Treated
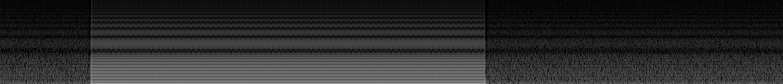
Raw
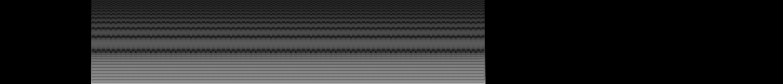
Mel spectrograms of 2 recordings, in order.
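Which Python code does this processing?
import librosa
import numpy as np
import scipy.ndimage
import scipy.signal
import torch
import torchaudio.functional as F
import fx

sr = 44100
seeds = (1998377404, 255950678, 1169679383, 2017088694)

y = fx.bin_compress(x, sr, power=0.4)
y = fx.over_compress(y, sr, threshold_db=-27.0, ratio=-0.5)
y = F.gain(torch.from_numpy(y), 2.5).numpy()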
